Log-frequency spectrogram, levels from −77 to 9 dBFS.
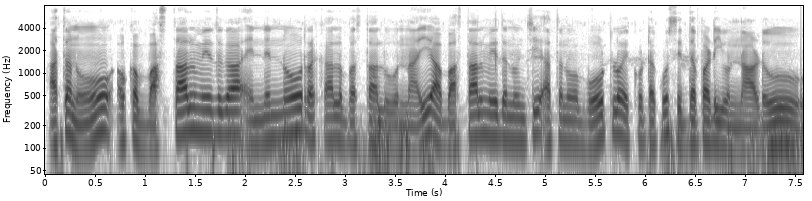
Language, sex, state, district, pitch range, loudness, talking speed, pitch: Telugu, male, Andhra Pradesh, Manyam, 110-145 Hz, -18 LUFS, 135 wpm, 120 Hz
